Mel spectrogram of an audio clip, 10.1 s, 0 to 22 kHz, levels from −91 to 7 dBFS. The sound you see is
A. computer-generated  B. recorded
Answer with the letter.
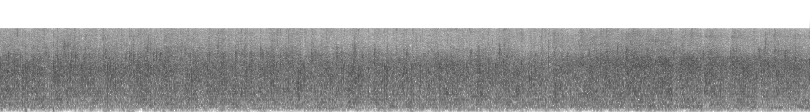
B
